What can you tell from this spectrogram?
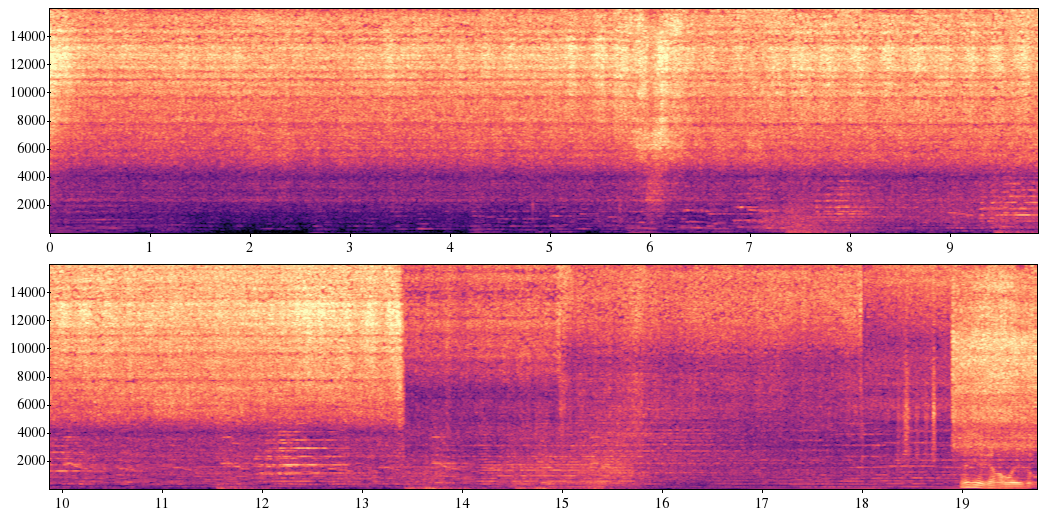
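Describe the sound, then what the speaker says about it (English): An airbrush spraying paint onto a Star Wars Legion stormtrooper miniature gives a steady, close hiss that runs through the whole stretch, with brief pauses and shifts in the spray and a louder burst near the end. "going to go over the existing colour and recolour it with the airbrush"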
